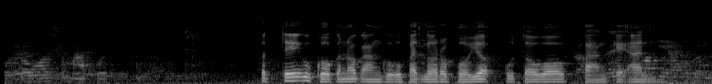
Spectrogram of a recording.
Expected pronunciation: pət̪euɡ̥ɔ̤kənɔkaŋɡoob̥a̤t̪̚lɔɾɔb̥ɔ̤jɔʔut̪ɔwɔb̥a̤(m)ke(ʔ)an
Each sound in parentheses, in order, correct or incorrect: incorrect, correct

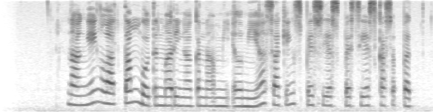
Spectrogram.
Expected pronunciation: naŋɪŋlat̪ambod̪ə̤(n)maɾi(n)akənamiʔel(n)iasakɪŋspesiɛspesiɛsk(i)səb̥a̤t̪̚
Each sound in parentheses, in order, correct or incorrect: correct, incorrect, incorrect, incorrect

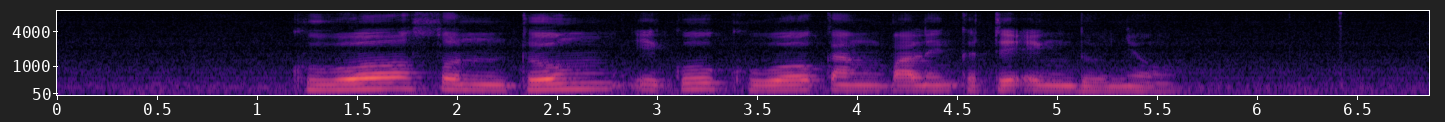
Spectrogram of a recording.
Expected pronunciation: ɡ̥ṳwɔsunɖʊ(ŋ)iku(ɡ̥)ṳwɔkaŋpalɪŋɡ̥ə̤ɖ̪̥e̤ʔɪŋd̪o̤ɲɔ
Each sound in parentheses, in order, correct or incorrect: correct, correct

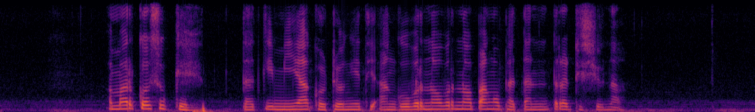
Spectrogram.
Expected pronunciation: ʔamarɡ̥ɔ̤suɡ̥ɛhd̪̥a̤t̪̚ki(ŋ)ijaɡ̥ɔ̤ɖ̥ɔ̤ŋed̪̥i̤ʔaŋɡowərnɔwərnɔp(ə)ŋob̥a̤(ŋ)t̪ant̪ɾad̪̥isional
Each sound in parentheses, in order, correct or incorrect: incorrect, incorrect, incorrect

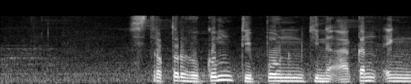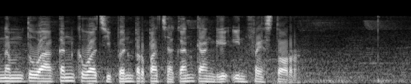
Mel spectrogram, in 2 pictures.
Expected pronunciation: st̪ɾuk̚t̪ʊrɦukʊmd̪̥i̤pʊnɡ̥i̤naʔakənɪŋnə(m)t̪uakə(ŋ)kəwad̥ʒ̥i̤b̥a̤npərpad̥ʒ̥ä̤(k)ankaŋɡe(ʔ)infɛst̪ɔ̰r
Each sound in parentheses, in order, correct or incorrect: correct, incorrect, correct, correct

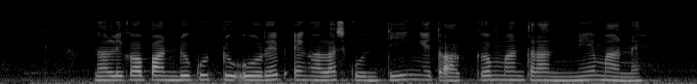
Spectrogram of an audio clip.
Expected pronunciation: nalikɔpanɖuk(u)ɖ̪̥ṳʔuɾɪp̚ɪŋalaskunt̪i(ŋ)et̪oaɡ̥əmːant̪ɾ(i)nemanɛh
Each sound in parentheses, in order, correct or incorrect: correct, correct, incorrect

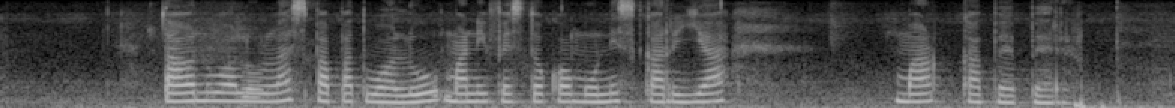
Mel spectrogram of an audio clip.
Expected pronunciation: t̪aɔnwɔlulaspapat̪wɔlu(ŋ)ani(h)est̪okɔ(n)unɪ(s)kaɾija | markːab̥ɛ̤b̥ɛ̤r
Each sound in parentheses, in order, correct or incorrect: incorrect, incorrect, incorrect, correct

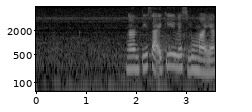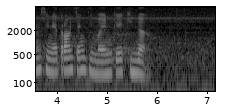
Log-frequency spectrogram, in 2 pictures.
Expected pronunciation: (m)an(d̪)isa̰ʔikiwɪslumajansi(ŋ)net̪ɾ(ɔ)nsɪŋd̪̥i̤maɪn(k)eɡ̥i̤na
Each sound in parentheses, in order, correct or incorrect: incorrect, incorrect, incorrect, correct, correct

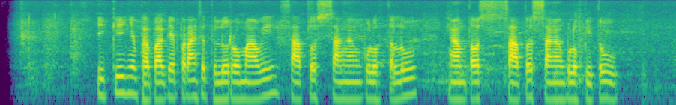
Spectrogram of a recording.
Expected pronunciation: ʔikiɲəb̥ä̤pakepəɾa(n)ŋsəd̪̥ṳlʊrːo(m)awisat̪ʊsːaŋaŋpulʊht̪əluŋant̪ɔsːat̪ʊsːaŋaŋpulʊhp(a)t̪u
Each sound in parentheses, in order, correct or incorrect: incorrect, correct, incorrect

